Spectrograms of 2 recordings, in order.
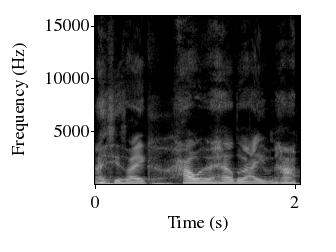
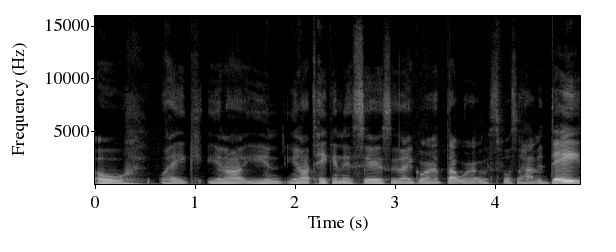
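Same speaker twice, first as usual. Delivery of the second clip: ordinary delivery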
